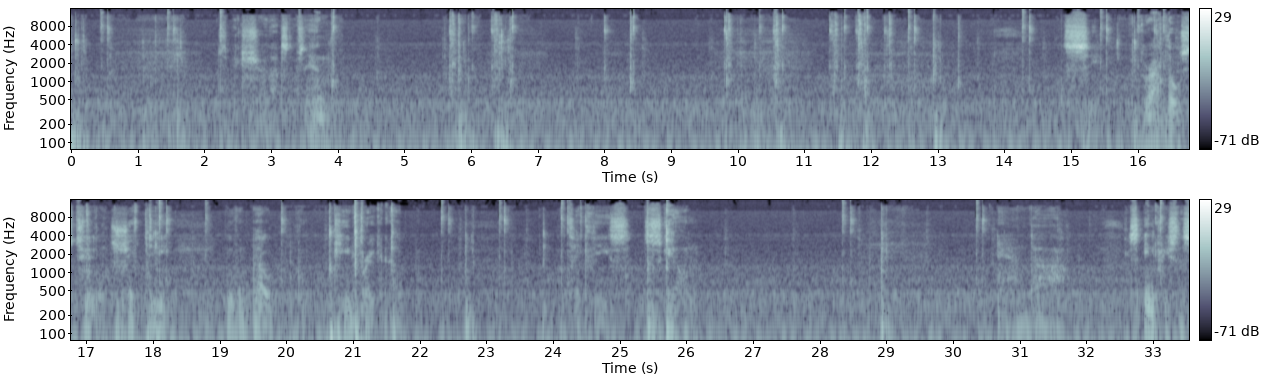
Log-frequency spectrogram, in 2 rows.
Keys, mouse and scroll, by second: 0.1 alt+a, 0.5 click, 1.4 shift+click, 2.2 click, 3.9 middle click, 5.8 Tab, 6.0 middle click, 6.5 alt+a, 6.6 middle click, 8.1 scroll down 2, 8.4 middle click, 10.1 scroll up 2, 10.3 shift+middle click, 10.7 middle click, 11.6 shift+middle click, 12.0 middle click, 12.5 click, 12.9 Tab, 13.4 scroll up 1, 14.3 click, 15.4 shift+click, 16.0 shift+middle click, 16.4 middle click, 17.9 shift+d, 18.8 click, 20.7 p, 21.6 Tab, 22.3 click, 22.7 Tab, 23.2 click, 24.1 shift+click, 25.4 s, 28.9 Tab, 30.3 click, 31.7-32.1 scroll down 4, 33.0 scroll down 3, 33.1 shift+click.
